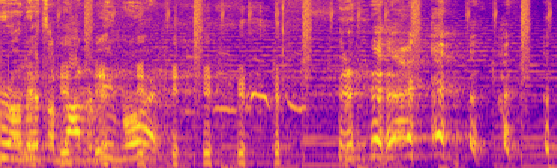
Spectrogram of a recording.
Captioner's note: laughing; upbeat music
